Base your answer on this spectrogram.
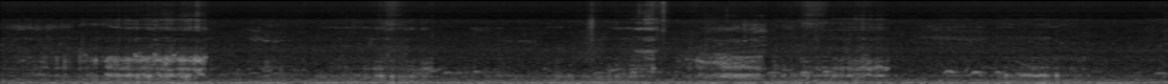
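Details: Domestic cat purring with a steady low rumble, joined now and then by soft tonal meow-like sounds lasting about a second each.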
